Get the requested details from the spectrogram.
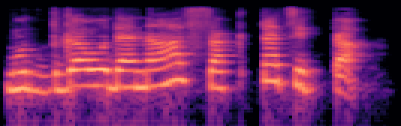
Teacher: I heard a slight shaka, so it is sakara here.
